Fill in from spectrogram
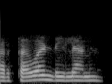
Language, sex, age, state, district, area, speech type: Malayalam, female, 45-60, Kerala, Malappuram, rural, conversation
